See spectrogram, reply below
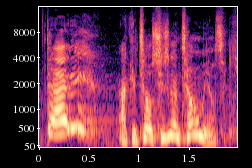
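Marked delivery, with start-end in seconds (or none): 0.1-0.5 little daughter. Retold or imitated. Voicing young daughter.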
